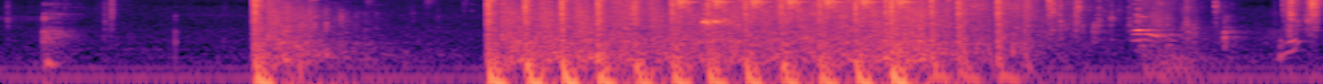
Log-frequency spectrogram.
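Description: Rapid automatic gunfire in the Fortnite Battle Royale video game, loud dense bursts starting with a short volley then a sustained stretch of fast shots before trailing off, with a few quieter shots near the end.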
